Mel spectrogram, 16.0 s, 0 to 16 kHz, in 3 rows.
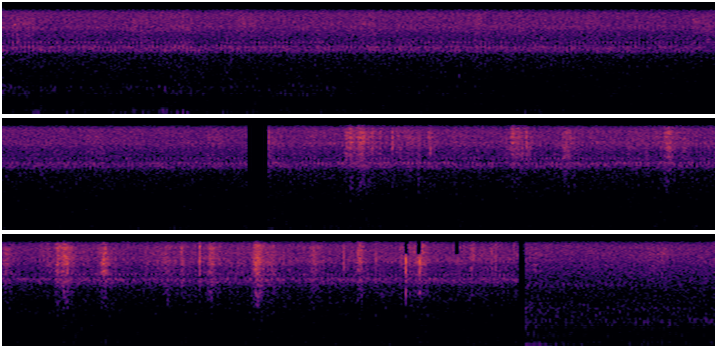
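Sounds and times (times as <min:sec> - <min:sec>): faint steady hiss: 0:00.0 - 0:16.0
hooves crunching dry leaves: 0:07.8 - 0:14.5.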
